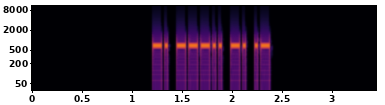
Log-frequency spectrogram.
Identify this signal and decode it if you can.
Morse code, heard as a keyed tone, about 40 wpm, 700 Hz. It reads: N8NA
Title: Easy Call Signs - 40wpm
